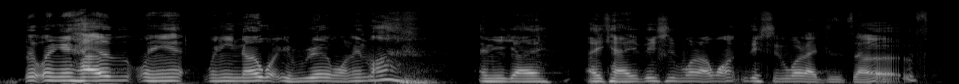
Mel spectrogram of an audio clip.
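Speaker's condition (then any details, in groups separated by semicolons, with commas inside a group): Cerebral palsy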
